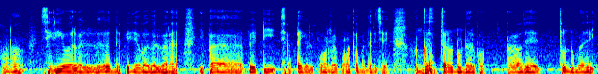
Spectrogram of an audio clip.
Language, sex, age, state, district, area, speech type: Tamil, male, 18-30, Tamil Nadu, Tiruppur, rural, spontaneous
